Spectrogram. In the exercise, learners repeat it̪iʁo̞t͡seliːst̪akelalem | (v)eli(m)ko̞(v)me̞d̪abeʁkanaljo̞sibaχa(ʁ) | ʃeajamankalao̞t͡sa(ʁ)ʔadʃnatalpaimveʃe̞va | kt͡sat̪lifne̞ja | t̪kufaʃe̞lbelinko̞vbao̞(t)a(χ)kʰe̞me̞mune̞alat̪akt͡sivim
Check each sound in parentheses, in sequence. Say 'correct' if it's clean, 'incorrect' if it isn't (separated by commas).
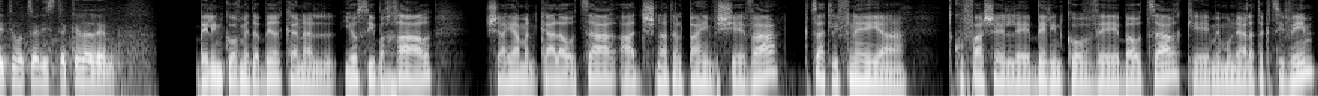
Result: incorrect, incorrect, correct, correct, correct, incorrect, incorrect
